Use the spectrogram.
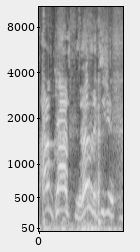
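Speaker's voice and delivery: mock infomercial announcer, booming and eager; Billy Mays pitch. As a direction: oversell it like a late-night infomercial host. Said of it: "it came off as a Billy Mays infomercial".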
